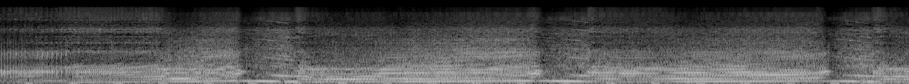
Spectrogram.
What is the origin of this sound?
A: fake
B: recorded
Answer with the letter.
B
